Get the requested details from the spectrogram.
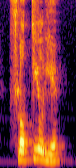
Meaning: flotilla
- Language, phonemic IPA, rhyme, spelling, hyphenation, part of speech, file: Dutch, /ˌflɔˈtil.jə/, -iljə, flottielje, flot‧tiel‧je, noun, Nl-flottielje.ogg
